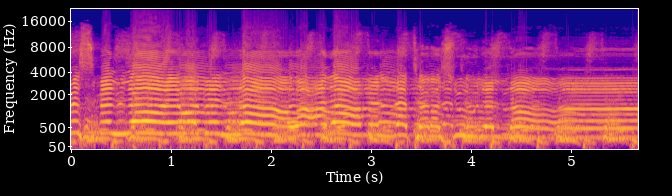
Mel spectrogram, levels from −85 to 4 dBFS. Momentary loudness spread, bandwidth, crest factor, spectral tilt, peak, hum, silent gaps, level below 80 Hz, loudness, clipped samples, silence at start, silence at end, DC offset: 7 LU; over 20 kHz; 8 dB; -3.5 dB/octave; 0 dBFS; none; none; -38 dBFS; -8 LUFS; 3%; 0 s; 0 s; under 0.1%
